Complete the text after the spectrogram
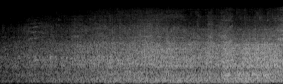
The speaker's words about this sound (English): There's another huge truck.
